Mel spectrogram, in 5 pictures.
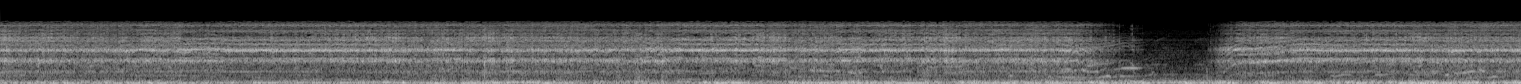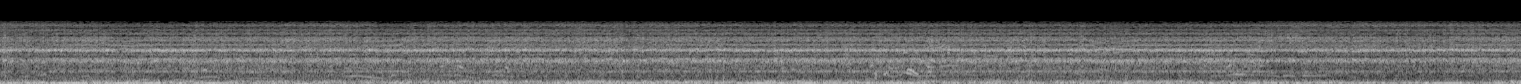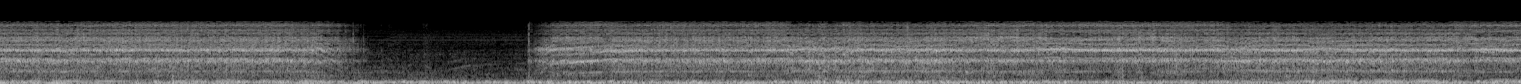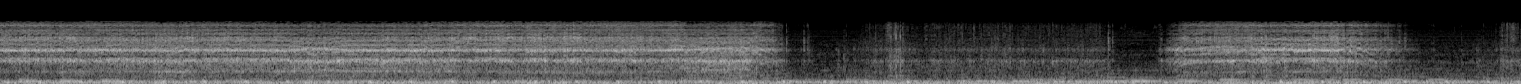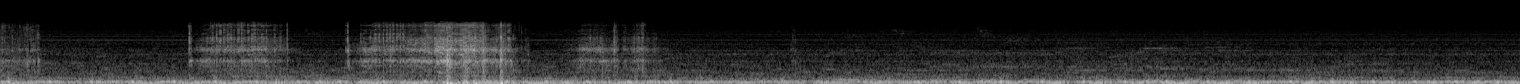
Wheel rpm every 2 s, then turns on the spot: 160, 160, 160, 160, 160, 100, 110, 160, 160, 160, 160, 160, 160, 160, 160, 160, 140, 10, 140, 160, 160, 160, 160, 160, 160, 160, 120, 10, 30, 110, 10, 20, 50, 20, 0, 0, 0, 0.
54-56 60-62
